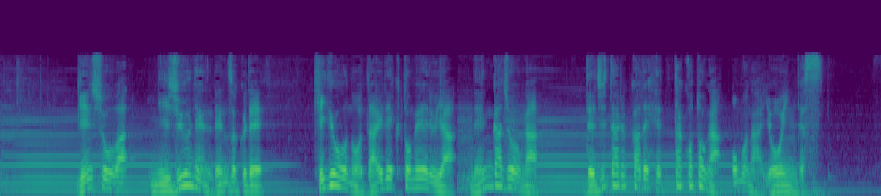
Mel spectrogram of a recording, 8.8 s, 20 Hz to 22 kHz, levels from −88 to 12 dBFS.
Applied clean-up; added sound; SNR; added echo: none; Bowed string instrument; 15 dB; reverberation time 0.3 s.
